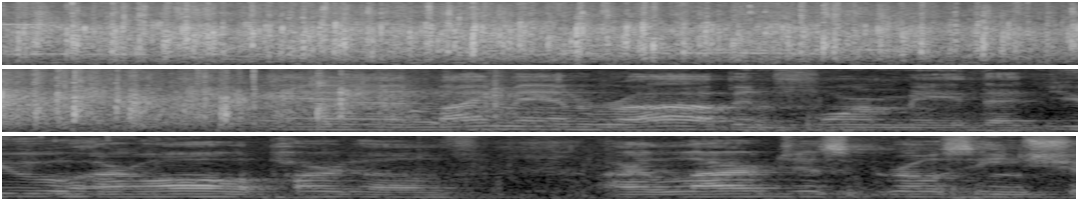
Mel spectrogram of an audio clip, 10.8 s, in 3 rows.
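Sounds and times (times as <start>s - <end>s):
audience applause: 0.0s - 5.3s
speech: 9.8s - 10.7s.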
